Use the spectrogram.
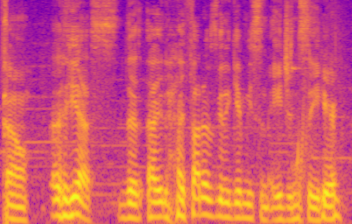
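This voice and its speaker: A man's voice: mid-range voice, fast, warm tone, faint music behind. A man giving casual let's play commentary in a laid-back, hesitant manner. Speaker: let's player.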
